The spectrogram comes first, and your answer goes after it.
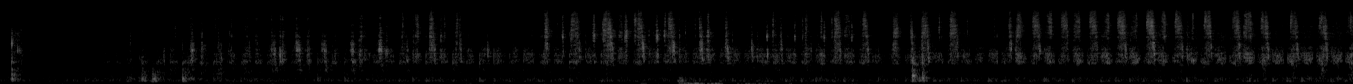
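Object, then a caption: Scratch art paper card with wooden stylus. A wooden stylus scratches away the remaining black coating in the lower area of a scratch art page, in a small spiral pad held flat. Quick, fairly rapid scratch strokes come in a steady stream. The sound is bright and raspy, with little low end.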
